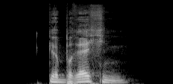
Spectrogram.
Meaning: 1. disability, infirmity (lasting physical damage) 2. damage, a technical bug
- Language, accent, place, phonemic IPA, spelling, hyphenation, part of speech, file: German, Germany, Berlin, /ɡəˈbʁɛçn̩/, Gebrechen, Ge‧bre‧chen, noun, De-Gebrechen.ogg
